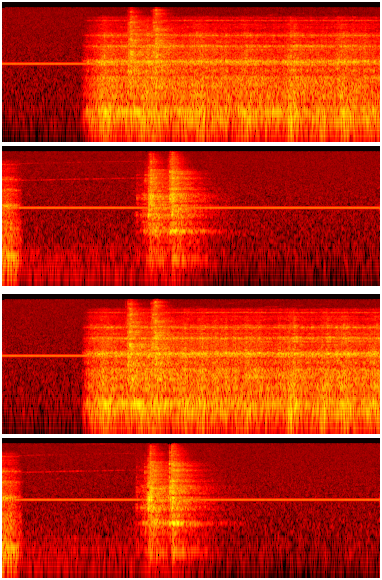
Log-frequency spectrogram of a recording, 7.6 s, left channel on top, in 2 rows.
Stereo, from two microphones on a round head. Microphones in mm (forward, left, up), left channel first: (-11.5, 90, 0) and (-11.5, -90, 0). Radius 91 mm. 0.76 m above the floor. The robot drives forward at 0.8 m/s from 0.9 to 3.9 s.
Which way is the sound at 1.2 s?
80° right.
